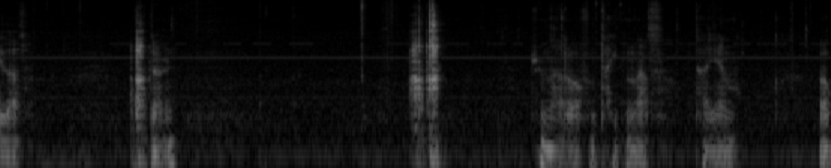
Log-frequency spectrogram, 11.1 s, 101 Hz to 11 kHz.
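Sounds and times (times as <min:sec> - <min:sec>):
faint hum: 0:00.0 - 0:11.0
tools handling clatter: 0:01.8 - 0:02.0.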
